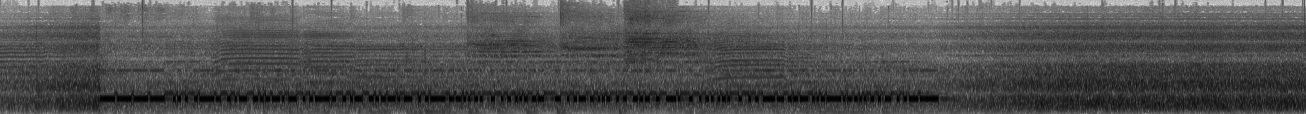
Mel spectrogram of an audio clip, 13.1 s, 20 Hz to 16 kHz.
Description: RTTY (45.45 baud, 170 Hz shift), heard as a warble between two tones, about 600 Hz centre, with radio static. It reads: AGN? AGN? PSE RPT UR NAME DE VU4FSL K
